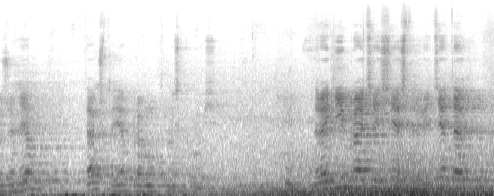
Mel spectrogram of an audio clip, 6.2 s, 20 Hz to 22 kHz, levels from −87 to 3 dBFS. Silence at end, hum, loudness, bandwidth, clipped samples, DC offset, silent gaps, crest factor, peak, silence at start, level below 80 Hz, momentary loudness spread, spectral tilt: 0 s; none; -28 LUFS; 14.5 kHz; under 0.1%; under 0.1%; none; 16 dB; -10 dBFS; 0 s; -28 dBFS; 16 LU; -6.5 dB/octave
